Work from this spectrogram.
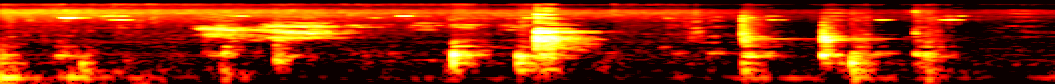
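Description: Onion paste frying in a pan with whole cinnamon and cardamom, a low sizzle under repeated spoon scrapes and metallic clinks as it is stirred, close and uneven.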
